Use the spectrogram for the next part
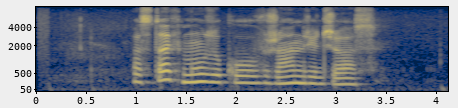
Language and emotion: Russian, neutral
